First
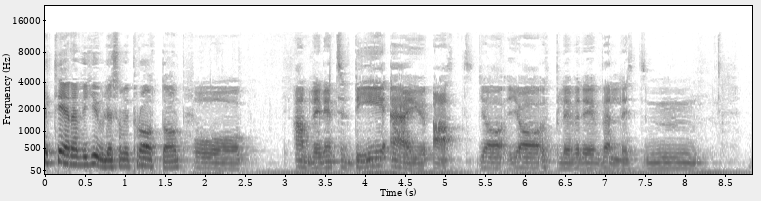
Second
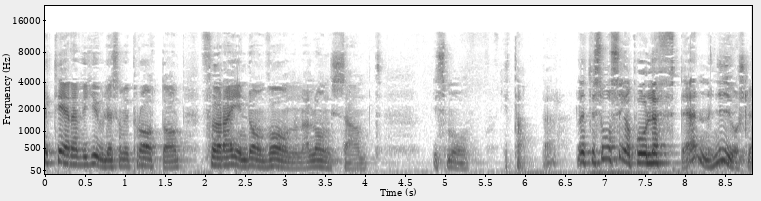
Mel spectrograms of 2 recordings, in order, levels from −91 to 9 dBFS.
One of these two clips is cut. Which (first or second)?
first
